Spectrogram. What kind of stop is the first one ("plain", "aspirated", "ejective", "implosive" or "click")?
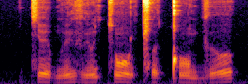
plain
